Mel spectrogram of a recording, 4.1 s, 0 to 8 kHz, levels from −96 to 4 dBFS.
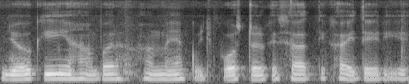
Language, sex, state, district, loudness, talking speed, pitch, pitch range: Hindi, male, Himachal Pradesh, Shimla, -17 LUFS, 190 wpm, 125 Hz, 120-130 Hz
